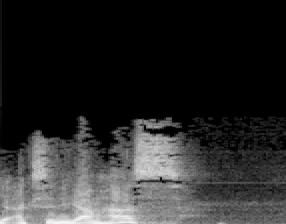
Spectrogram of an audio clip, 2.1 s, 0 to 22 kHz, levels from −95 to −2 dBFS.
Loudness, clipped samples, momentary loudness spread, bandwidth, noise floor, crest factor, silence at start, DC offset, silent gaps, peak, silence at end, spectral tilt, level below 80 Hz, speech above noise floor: -9 LUFS; under 0.1%; 9 LU; 10.5 kHz; -41 dBFS; 10 dB; 0 s; under 0.1%; none; 0 dBFS; 0.75 s; -5 dB/octave; -42 dBFS; 32 dB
